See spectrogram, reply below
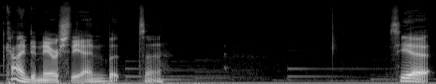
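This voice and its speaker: A man's voice: medium pitch, slow, gravelly, faint music behind. A man hosting a game playthrough, reading visual novel narration aloud and adding his own commentary. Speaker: let's player.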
